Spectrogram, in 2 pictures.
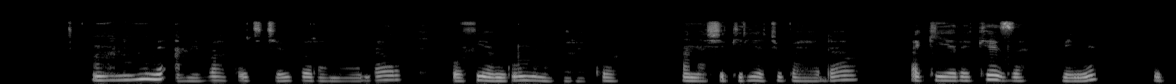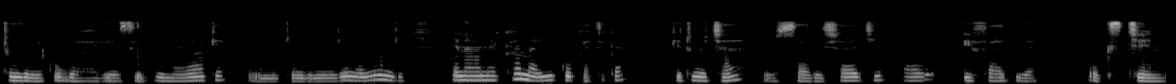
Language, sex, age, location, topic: Swahili, female, 36-49, Kisumu, health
